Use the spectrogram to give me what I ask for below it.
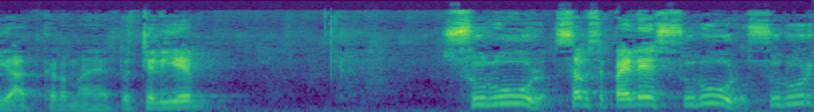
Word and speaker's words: سرور: تو چلیے، سرور، سب سے پہلے سرور. سرور کے معنی خوشی. ہجے یوں ہوگا، سین پہ سو، رے واو پیش رو، رے ساکن، سرور.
